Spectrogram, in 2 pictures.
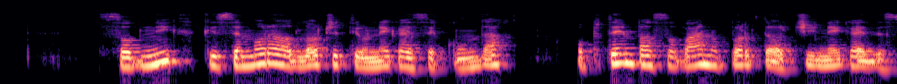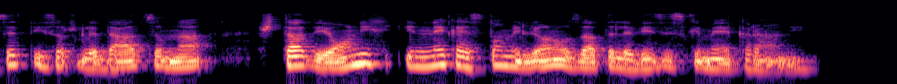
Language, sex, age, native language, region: Slovenian, female, 60+, Slovenian, Gorica region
